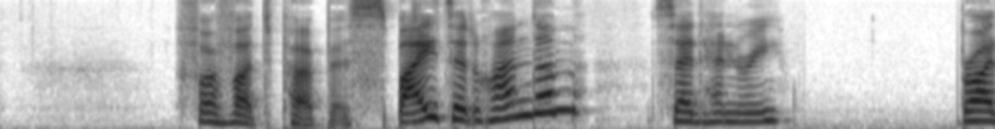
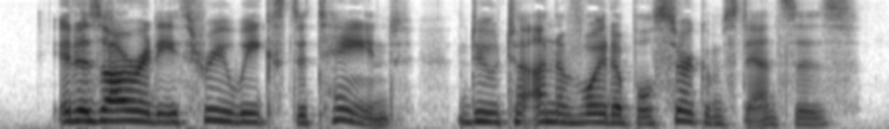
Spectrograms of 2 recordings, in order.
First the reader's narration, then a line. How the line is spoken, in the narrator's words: Broadhead said gravely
